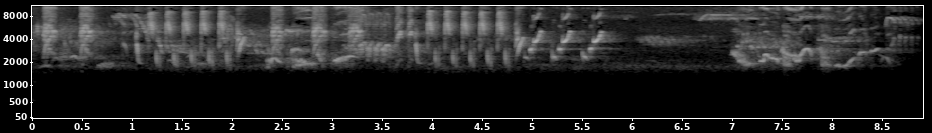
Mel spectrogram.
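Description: Faint songbirds singing: quick runs of chirps and warbling trills, a break of about a second past the middle, then more warbling near the end.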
